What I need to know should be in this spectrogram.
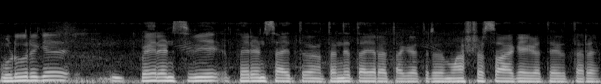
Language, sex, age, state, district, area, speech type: Kannada, male, 18-30, Karnataka, Vijayanagara, rural, spontaneous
